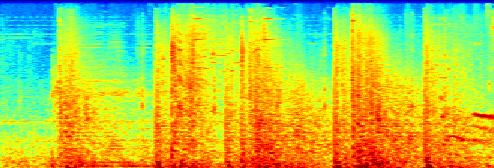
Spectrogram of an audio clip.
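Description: Rapid bursts of gunfire in the video game Fortnite crackle through the mix, dense and sustained with several sharper shots standing out, heard from a live stream with no talking.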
